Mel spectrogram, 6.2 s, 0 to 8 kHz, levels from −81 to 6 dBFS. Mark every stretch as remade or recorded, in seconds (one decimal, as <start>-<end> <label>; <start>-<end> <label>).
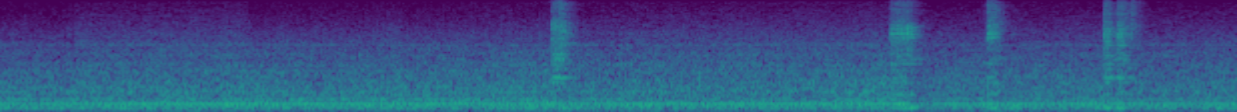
0.0-2.3 recorded; 2.3-3.7 remade; 3.7-6.2 recorded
